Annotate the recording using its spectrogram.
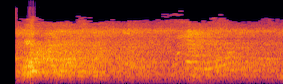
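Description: Crowd of voices chattering in the arena, with a dog barking.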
